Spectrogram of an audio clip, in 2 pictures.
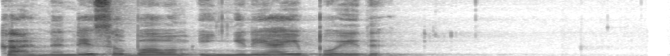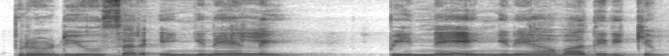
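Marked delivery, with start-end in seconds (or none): none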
